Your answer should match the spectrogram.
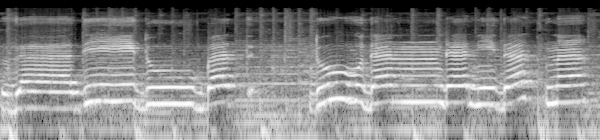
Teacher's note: Dalam melafalkan huruf ga ini, kita harus menyentuhkan ujung lidah kita dengan dinding dua gigi seri bagian atas. Suara mengalir dengan lembut tanpa diiringi dengan mengalirnya udara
